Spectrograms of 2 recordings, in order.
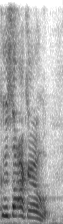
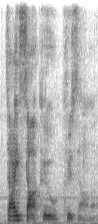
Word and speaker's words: Kusama: I thought you guys said you took out Kusaku! Or Kusama. Right, got his name wrong. Daisaku Kusama.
